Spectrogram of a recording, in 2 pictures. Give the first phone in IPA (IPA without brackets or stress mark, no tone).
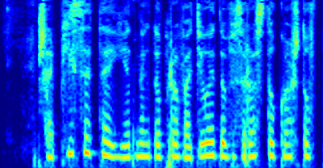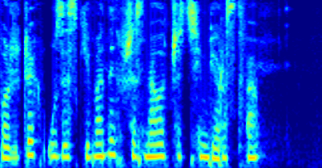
p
